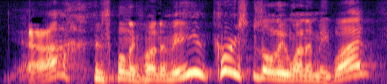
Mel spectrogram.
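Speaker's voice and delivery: mock-baffled reply, rising to a high "what"; baffled incredulity. Driver answering the officer's odd remark, incredulous. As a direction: question the obvious in disbelief.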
